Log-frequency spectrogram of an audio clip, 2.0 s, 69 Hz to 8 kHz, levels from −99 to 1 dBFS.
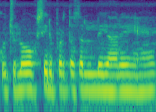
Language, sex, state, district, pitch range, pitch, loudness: Hindi, male, Uttar Pradesh, Shamli, 175-180 Hz, 175 Hz, -14 LUFS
